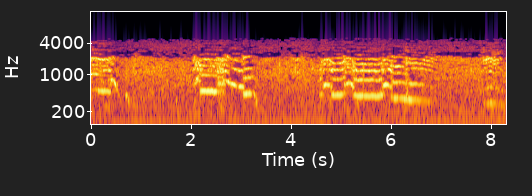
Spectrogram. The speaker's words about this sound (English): That is screaming woman.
